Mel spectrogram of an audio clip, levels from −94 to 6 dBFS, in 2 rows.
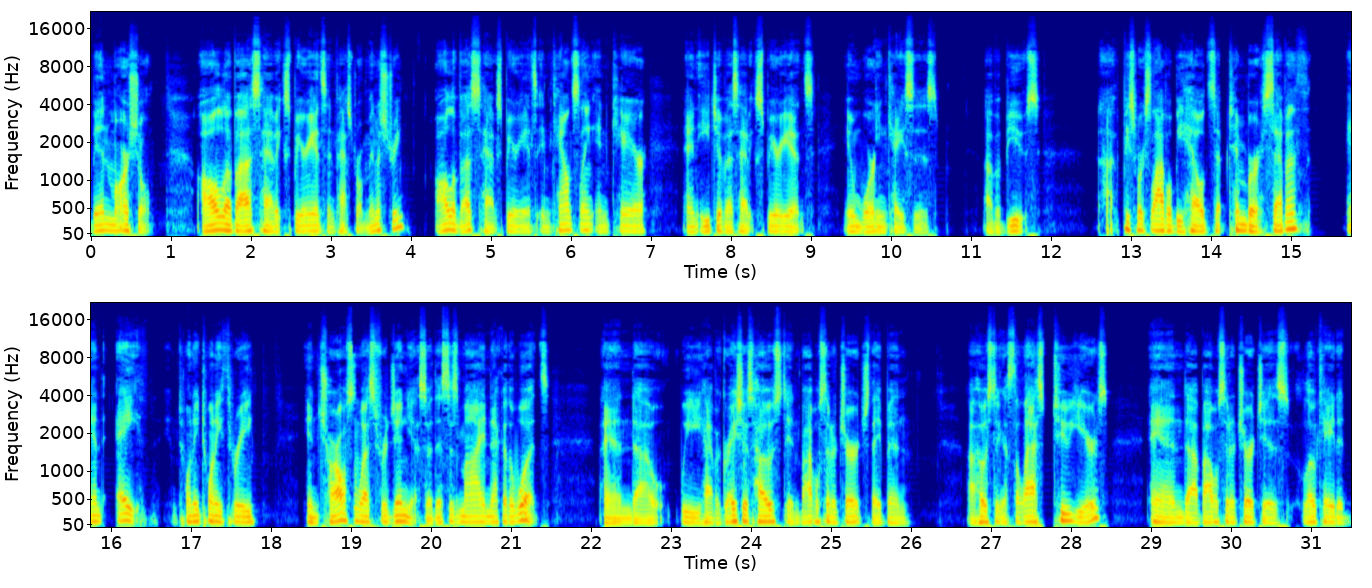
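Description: Compressed frames skipped: whole 46.4 ms frames are lost to the decoder, so the speech jumps ahead by roughly 50 or 100 ms at 3.12, 5.02, 8.18, 9.76, 19.0, 23.36 (after "uh we") and 27.59 s.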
